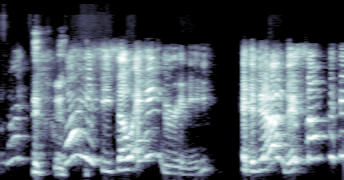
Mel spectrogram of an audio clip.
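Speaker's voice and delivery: high, loud mock bewilderment, laughing through it; baffled reaction. Cast member reacting to a castmate's outburst, baffled and laughing. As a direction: act stunned and amused, pitch shooting up.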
